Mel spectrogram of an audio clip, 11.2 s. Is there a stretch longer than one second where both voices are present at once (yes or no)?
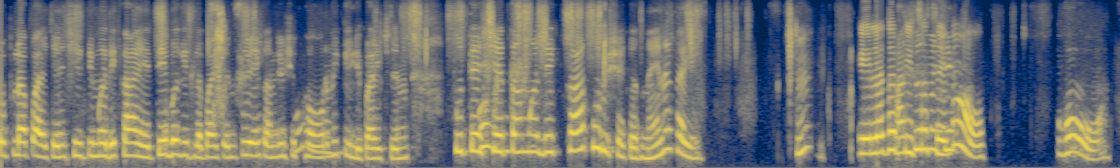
no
